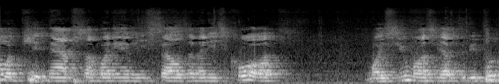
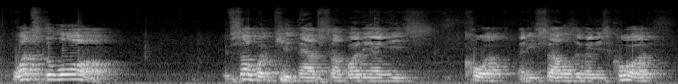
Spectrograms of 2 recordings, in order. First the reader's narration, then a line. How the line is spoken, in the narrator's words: they said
